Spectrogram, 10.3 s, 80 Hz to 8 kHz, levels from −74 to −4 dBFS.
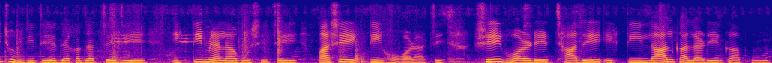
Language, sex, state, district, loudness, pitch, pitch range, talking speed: Bengali, female, West Bengal, North 24 Parganas, -18 LUFS, 230 Hz, 215-250 Hz, 115 wpm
